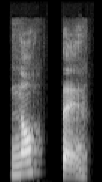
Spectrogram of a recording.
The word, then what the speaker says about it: notte: lettera doppia cambia significato Per esempio vediamo cane l'animale domestico e diverso da Canne le canne di bambù casa e diverso da cassa casa cassa note notte Polo pollo sera e Serra per le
